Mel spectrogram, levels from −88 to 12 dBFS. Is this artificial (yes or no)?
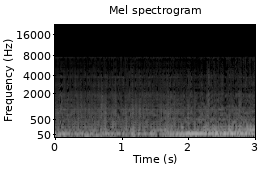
yes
